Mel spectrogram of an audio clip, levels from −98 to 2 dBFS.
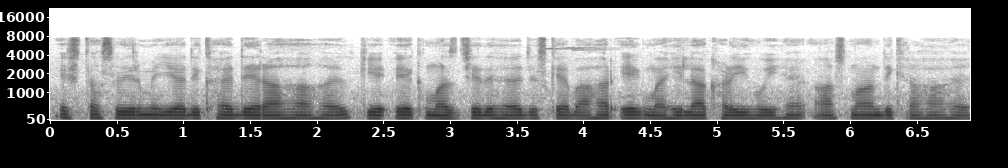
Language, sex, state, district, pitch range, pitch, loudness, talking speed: Hindi, male, Uttar Pradesh, Etah, 100-105 Hz, 105 Hz, -22 LUFS, 200 wpm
